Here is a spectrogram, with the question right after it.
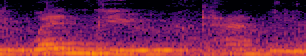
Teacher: You can't say in English, when do you go, or can you go. It's got to be when you, can you, with a y sound, not a j sound.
